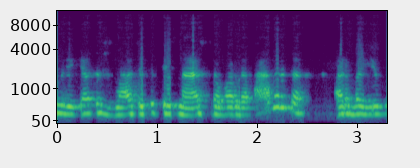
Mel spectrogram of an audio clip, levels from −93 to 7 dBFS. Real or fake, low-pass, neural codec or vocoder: fake; 10.8 kHz; vocoder, 44.1 kHz, 128 mel bands, Pupu-Vocoder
